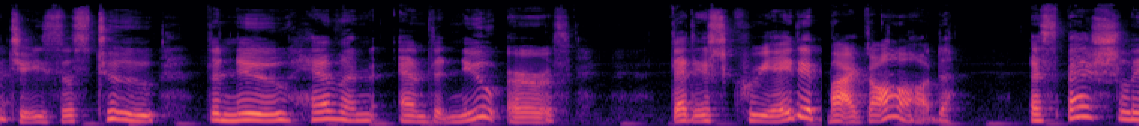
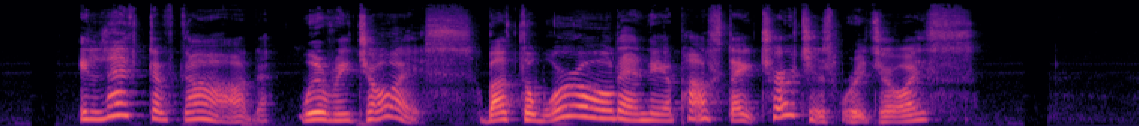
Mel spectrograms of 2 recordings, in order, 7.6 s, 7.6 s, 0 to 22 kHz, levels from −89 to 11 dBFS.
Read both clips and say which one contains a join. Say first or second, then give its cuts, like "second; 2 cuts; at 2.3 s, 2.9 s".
second; 3 cuts; at 1.9 s, 3.2 s, 5.6 s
